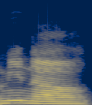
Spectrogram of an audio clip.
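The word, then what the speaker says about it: مِنَ: Nah, untuk min karena sebelumnya kasroh min, mi-nya kasroh, maka sukun pada huruf nun diubah menjadi fathah minal tuh.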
